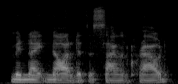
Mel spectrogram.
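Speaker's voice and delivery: usual speaking voice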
